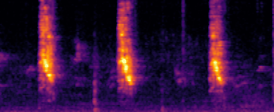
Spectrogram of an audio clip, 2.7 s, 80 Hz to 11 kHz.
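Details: Eurasian tree sparrows, chicks and adults, recorded in May 2013: three loud piercing chirps spaced roughly three quarters of a second apart, with faint softer notes between them.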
